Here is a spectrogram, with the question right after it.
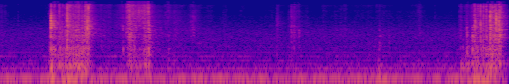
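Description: A deck of tarot-style cards being riffled and shuffled, three sharp crackling bursts near the start and end with quieter card rustling in between, close to the mic with no speech.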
